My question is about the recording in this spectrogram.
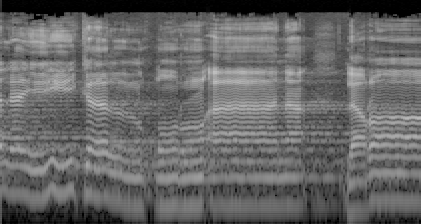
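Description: A man's voice reciting a Quranic verse in Arabic in a melodic chant, holding long notes, with a short break for breath about three seconds in.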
